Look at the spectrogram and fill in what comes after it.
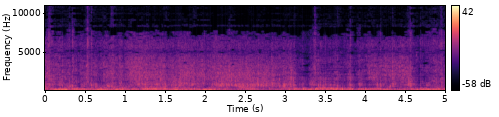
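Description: Fireworks display: many aerial shells bursting at once in a continuous rumble of bangs, with sharper cracks standing out now and then, most clearly from about three seconds in.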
